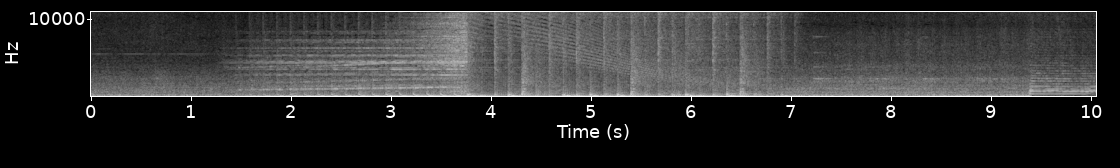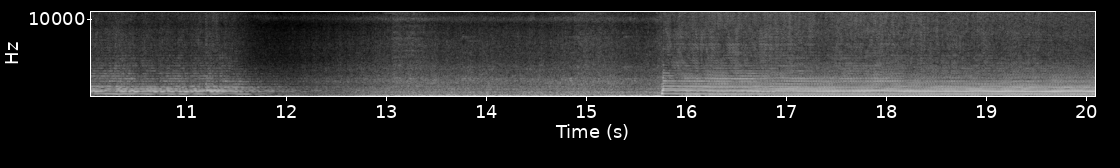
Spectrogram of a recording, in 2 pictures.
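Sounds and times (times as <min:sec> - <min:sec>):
train rumble: 0:00.0 - 0:09.9, 0:12.1 - 0:20.0
train horn chord blasts: 0:09.4 - 0:11.9, 0:15.8 - 0:20.0.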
